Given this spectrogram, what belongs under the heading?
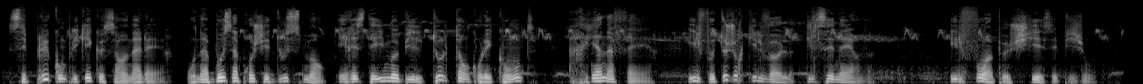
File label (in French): narration; LA TETE EN FRICHE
